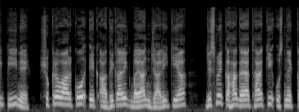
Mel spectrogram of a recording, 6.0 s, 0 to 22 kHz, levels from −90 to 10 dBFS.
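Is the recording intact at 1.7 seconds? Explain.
Yes, the speech at 1.7 seconds is intact, with no audible fault at that moment.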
